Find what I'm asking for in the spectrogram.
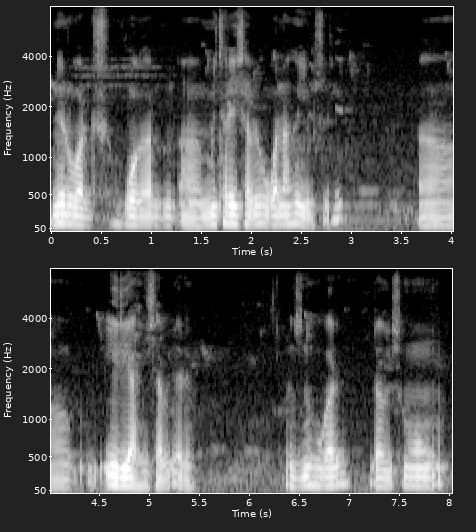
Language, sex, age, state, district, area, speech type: Bodo, male, 30-45, Assam, Kokrajhar, rural, spontaneous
